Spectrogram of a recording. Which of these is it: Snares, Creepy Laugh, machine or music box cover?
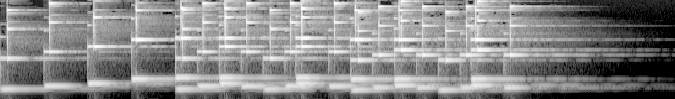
music box cover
